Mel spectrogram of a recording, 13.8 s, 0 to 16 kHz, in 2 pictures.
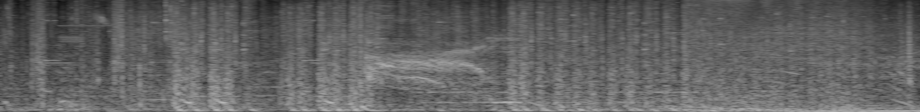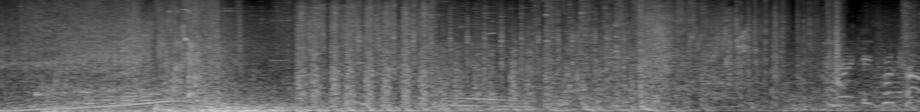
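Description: Dense gunfire rattles through a firefight in the video game The Outer Worlds 2, with rapid overlapping shots and bursts, loud and close, layered with other chaotic game effects throughout.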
